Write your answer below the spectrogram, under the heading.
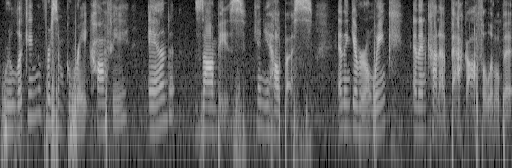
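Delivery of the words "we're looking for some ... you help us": stage whisper, leaning in. In a game scene, the player's character leans up to a smaller woman: stage whisper. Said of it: "act as if I'm whispering".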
